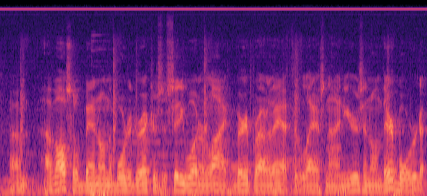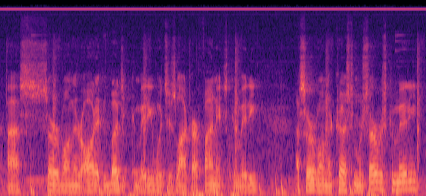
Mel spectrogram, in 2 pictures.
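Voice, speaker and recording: Music plays in the background as a man with a Southern US accent talks at a fairly quick pace and a medium pitch with fairly even intonation, with audible room echo. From Arkansas, Jonesboro. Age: 60s. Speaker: city council member, mayoral candidate. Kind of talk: radio interview. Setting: studio. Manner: hesitant, many fillers.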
